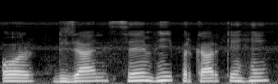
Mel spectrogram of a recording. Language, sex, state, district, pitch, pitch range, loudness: Hindi, male, West Bengal, Alipurduar, 155 Hz, 150-170 Hz, -15 LUFS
